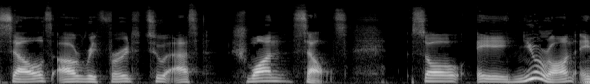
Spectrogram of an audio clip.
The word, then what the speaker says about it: Schwann: And Schwann is the name of a scientist, Theodor Schwann, so it's pronounced as a sh and not skv.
